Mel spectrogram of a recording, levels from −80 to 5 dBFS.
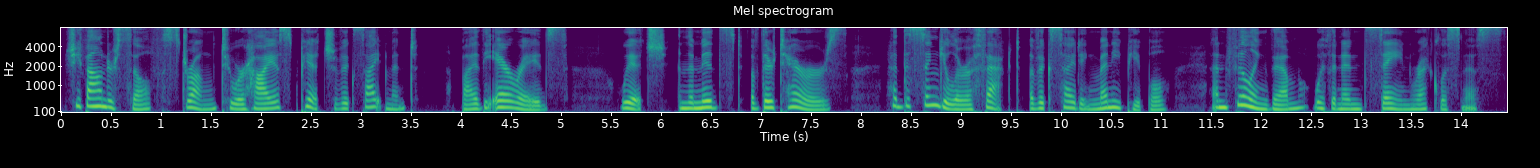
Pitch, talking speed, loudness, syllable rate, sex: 195 Hz, 150 wpm, -19 LUFS, 4.4 syllables/s, female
